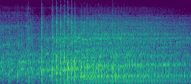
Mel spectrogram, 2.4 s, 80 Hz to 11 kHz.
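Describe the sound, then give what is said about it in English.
A small one-cylinder Subaru Robin engine of about 7 horsepower on a kayak at a dock sputters into life with a few quick pulses, then settles into a steady, buzzy, lawnmower-like drone. “It sounded to me like a lawnmower. Yeah. It's a little one-cylinder Subaru Robin engine. It's about 7 horsepower.”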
